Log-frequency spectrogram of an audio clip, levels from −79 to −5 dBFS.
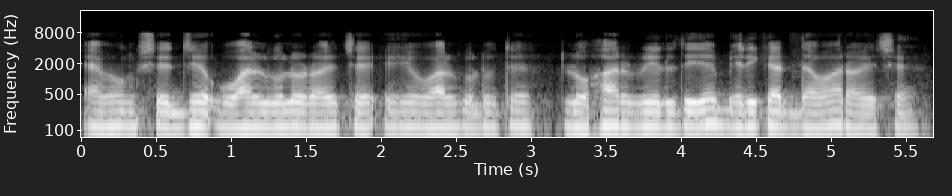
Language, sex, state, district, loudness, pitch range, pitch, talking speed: Bengali, male, Tripura, West Tripura, -16 LUFS, 110-115 Hz, 115 Hz, 125 wpm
